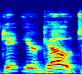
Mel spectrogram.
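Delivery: normal talking voice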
